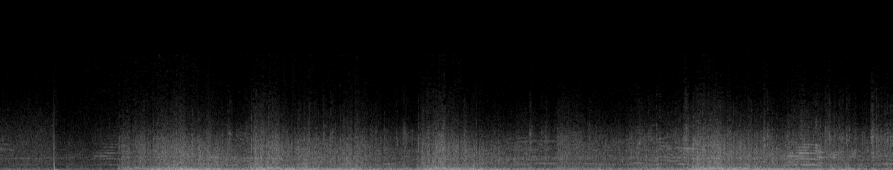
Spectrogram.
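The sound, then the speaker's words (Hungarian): Cannon artillery fire on a battlefield: a sharp crack near the start, then a heavy, sustained booming rumble of gunfire that swells and rolls on throughout. “A jobb szárny ágyusai a lovasságot lőjék.”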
